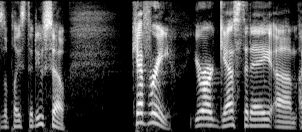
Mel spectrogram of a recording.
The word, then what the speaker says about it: Kephrii: Well, for our audio listeners, it's spelled Kephrii, or not F, sorry, Kephrii. Phonetically with an F.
